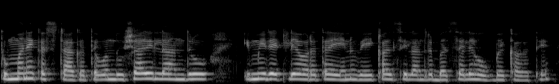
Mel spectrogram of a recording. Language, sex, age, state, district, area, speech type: Kannada, female, 18-30, Karnataka, Shimoga, rural, spontaneous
